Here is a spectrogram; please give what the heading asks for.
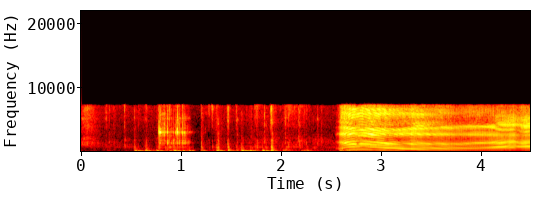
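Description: A quick burst of computer clicks, like rapid keyboard or mouse taps, from rolling dice on a dice emulator, rattles for about two seconds, then gives way to a long, wavering vocal groan.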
